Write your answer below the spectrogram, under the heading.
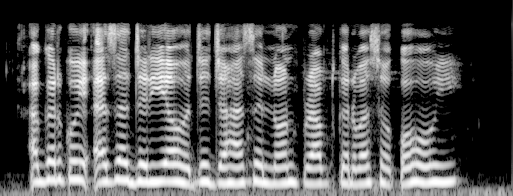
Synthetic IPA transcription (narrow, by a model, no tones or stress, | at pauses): ɐɡəɾkoːiʔɛːs̬ad͡ʑɐɾijaɦʊd͡ʑɪd͡ʑɐɦãsẽlɔːnpɾaːp̚ʈkɐɾʋasɐkoɦoɦiː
